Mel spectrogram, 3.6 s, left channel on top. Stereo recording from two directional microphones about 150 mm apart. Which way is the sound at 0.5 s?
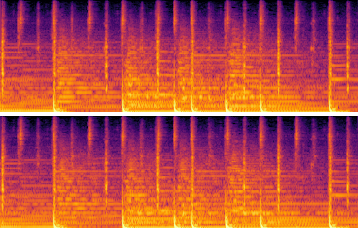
Centre (ahead or behind).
